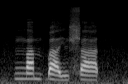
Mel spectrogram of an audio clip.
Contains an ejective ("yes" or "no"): no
